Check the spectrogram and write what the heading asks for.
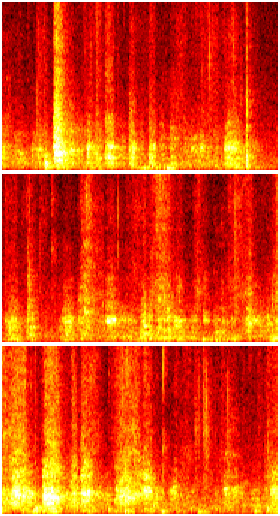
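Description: A German Shepherd and a Siberian Husky panting in irregular bursts as they play-wrestle.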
